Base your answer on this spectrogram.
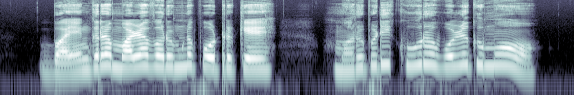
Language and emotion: Tamil, fearful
